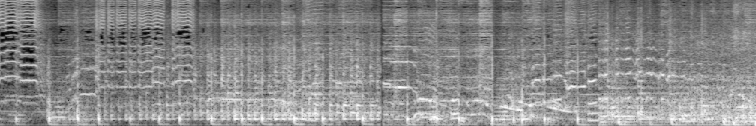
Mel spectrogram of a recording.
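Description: Brass band playing: trumpet lines, some sliding in pitch, over a steady beat of bass drum and other drums.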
